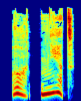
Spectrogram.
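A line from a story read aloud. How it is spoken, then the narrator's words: Groaning. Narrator (Russian): простонала Саманта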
